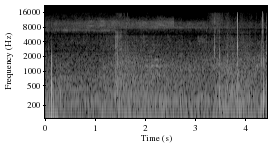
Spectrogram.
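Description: Faint outdoor quiet with a thin, high insect hiss, broken by light clicks of metal alternator parts being handled on a cloth: one sharp click just after the start, and a few small clicks with another sharp one near the end.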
